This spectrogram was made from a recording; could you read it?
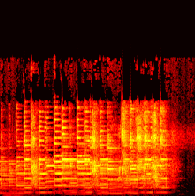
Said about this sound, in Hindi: एक सेकंड फोन आया।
